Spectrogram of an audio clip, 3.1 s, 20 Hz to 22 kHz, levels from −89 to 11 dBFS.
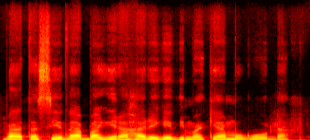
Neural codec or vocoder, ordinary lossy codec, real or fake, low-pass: codec, 44.1 kHz, 7.8 kbps, DAC; none; fake; none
